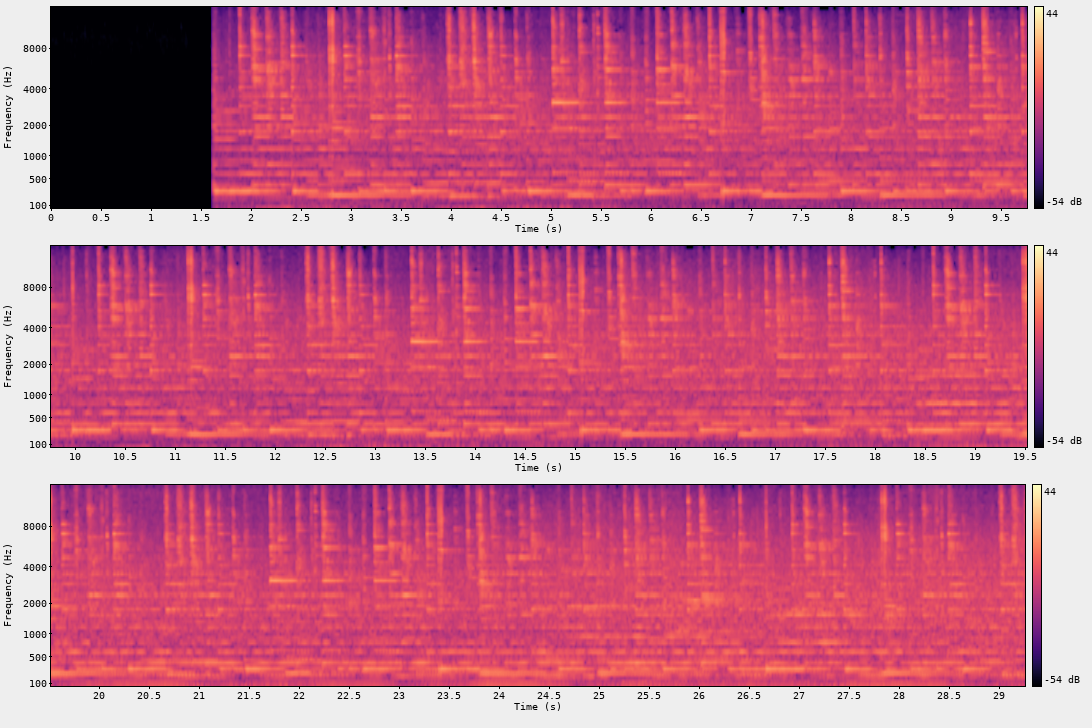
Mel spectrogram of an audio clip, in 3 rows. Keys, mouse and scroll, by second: 1.0 click, 6.5 click, 7.7 click, 9.5 click, 10.1 shift+click, 11.1 alt+click, 12.6 ctrl+click, 13.1 ctrl+click, 16.4 click, 17.7 alt+click, 18.8 ctrl+click, 18.9 alt+click, 19.4 ctrl+click, 19.8 ctrl+click, 20.6 ctrl+click, 21.3 ctrl+click, 24.9 click, 25.5 ctrl+click, 26.8 click, 27.5 alt+click, 28.5 click.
